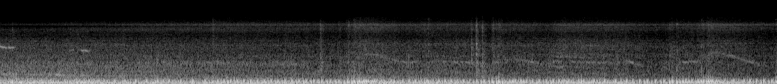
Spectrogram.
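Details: 2002 Honda Magna VF750C V4 during a rebuild, first warm test ride running non-stop, with no ignition cuts or bucking; jerky transmission noted. A deep, even drone holding steady under way, with no misses or surging. Normal running.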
